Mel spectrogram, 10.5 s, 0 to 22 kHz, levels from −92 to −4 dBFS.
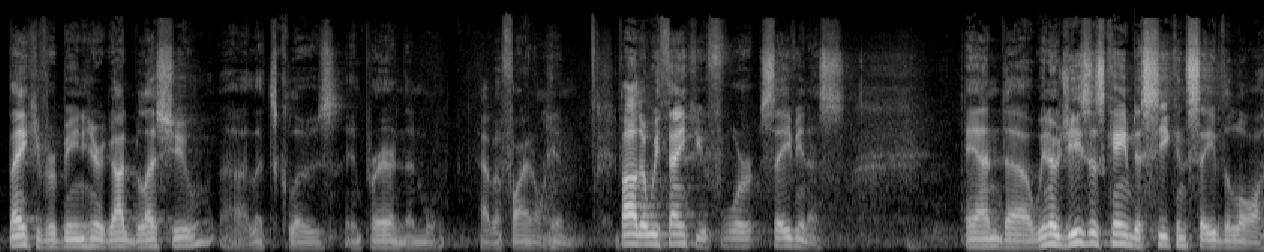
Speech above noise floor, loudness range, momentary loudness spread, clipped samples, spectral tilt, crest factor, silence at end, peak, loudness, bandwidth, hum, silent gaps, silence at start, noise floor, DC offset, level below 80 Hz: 27 dB; 13 LU; 21 LU; under 0.1%; -2.5 dB/octave; 24 dB; 0 s; -10 dBFS; -30 LUFS; 17.5 kHz; none; none; 0.1 s; -59 dBFS; under 0.1%; -74 dBFS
